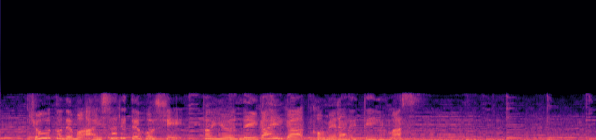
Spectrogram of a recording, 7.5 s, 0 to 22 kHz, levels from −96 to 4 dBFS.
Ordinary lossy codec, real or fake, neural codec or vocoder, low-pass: none; fake; vocoder, 44.1 kHz, 128 mel bands, Pupu-Vocoder; 7.2 kHz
